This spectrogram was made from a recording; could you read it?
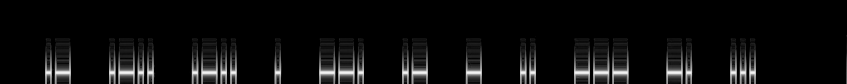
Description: Morse code, heard as a keyed tone, about 25 wpm, spaced as for 15 wpm, 550 Hz. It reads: ALLEGATIONS
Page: news-headlines-in-morse-code-at-15-wpm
